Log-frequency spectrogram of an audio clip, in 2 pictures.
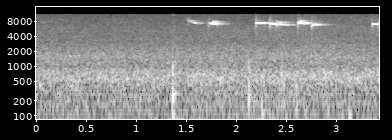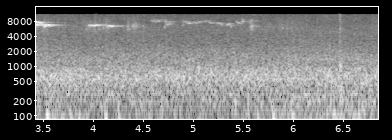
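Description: A bird twittering: a run of short, very high chirps from about a second and a half in to about five and a half seconds, over a faint steady outdoor hiss.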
